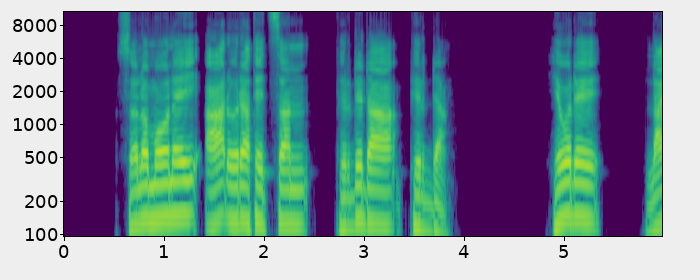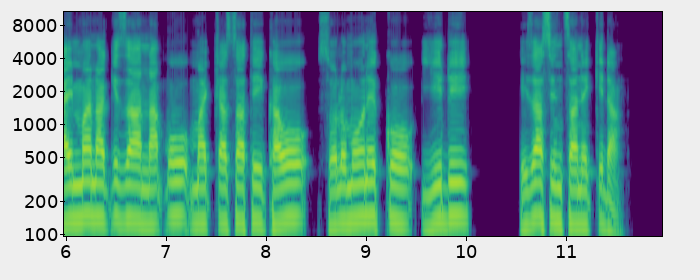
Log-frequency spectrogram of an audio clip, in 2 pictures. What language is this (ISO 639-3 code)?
gmv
